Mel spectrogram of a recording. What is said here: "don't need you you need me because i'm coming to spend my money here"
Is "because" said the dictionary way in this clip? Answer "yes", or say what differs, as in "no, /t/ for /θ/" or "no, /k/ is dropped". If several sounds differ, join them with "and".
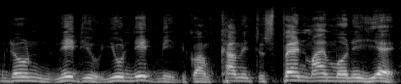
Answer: no, /s/ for /z/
